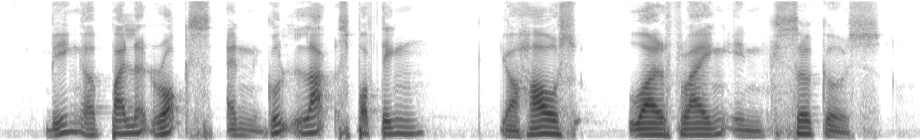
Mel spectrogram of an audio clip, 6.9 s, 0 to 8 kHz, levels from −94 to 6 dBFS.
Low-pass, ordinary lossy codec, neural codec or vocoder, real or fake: none; none; none; real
